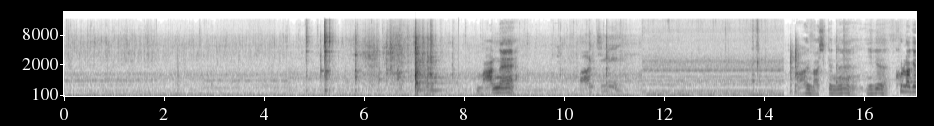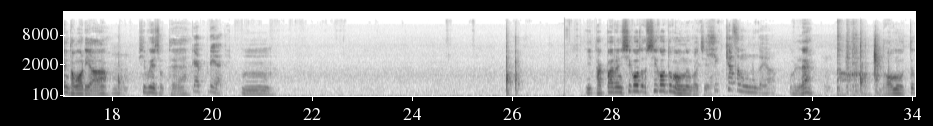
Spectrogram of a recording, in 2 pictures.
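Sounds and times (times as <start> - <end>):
low machine hum: 0.0 - 14.4
faint steady whine: 7.1 - 14.4.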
